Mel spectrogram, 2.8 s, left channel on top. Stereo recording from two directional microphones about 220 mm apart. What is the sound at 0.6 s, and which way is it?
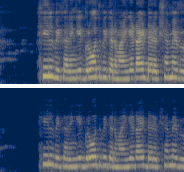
Speech, 25° left (ahead or behind).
